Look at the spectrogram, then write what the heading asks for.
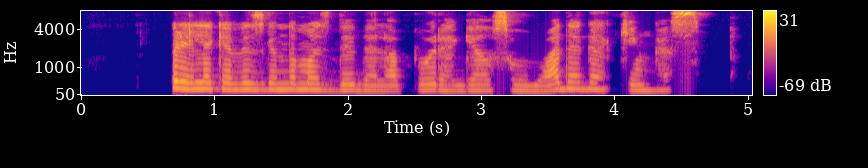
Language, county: Lithuanian, Vilnius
